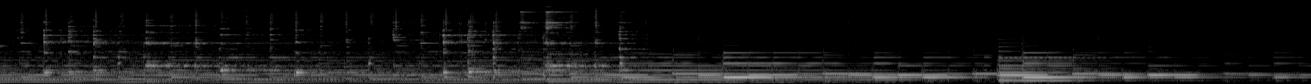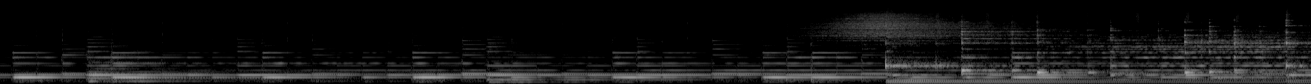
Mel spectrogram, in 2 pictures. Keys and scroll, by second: 16.4 0, 16.6 Home.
